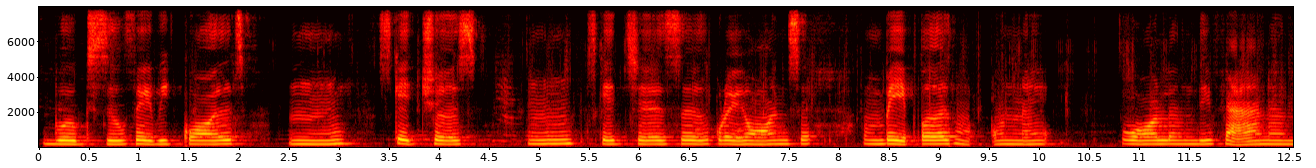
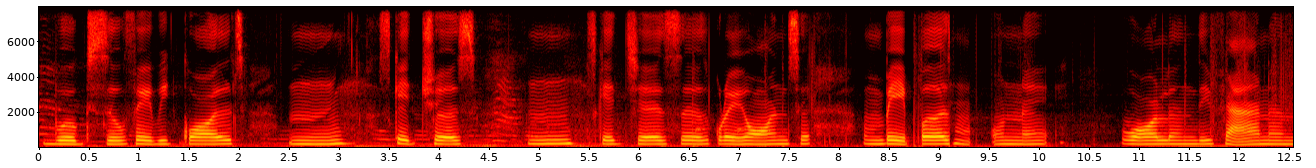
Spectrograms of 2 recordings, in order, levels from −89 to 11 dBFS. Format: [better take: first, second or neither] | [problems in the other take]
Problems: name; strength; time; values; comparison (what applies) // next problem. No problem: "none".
second | noise reduction (neural separator model SepFormer DNS4)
